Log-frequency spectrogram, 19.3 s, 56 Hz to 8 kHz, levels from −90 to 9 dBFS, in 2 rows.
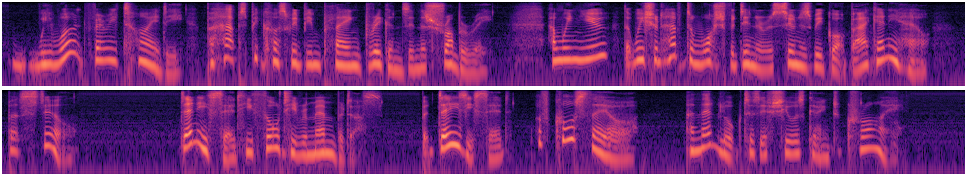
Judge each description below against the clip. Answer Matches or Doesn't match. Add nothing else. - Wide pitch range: Matches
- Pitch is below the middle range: Doesn't match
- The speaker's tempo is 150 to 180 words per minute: Matches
